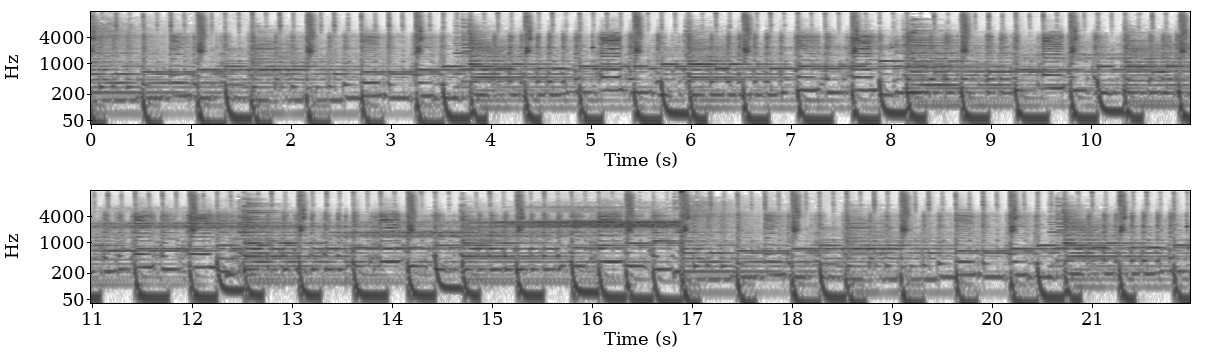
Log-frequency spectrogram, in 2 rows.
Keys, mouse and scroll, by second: 1.3 click, 2.0-3.5 scroll down 1, 5.3 click, 6.7-7.1 scroll down 1, 11.3 click, 15.3 click, 18.1 click.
